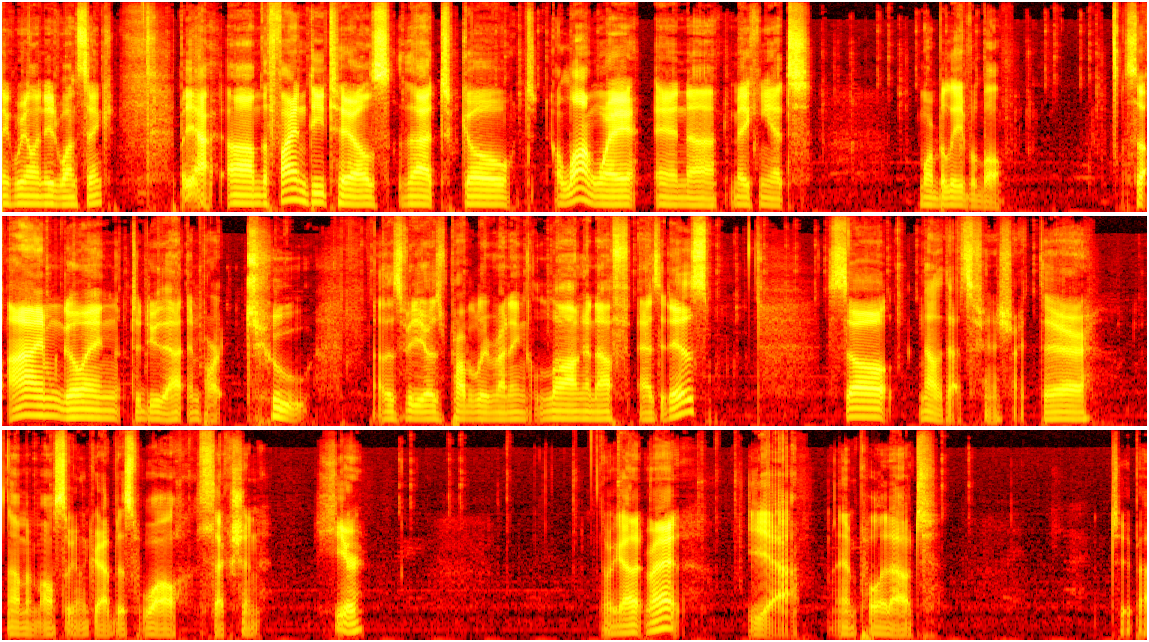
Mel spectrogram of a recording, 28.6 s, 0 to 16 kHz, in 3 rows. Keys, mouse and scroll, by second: 1.8 f, 3.1 f, 3.4-5.1 middle drag, 5.1 shift+f, 5.3 middle click, 6.9 f, 8.5 f, 9.7 f, 10.5 ctrl+z, 11.5 f, 13.5 f, 15.2 f, 16.5 f, 18.4 f, 19.0 Tab, 19.5 Tab, 20.3 middle click, 23.2 middle click.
